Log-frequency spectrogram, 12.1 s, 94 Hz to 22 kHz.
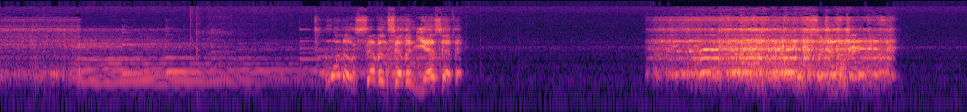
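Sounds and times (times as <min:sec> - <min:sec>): radio jingle with sung music: 0:00.0 - 0:01.0, 0:04.0 - 0:05.8, 0:08.1 - 0:11.2.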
